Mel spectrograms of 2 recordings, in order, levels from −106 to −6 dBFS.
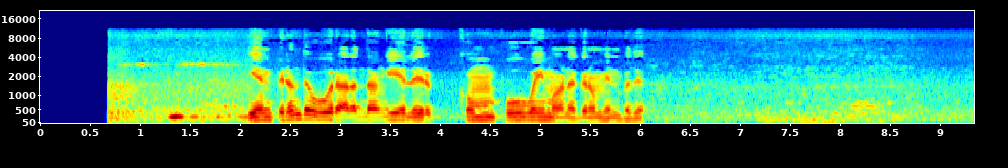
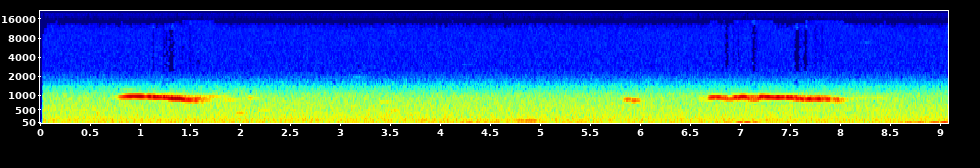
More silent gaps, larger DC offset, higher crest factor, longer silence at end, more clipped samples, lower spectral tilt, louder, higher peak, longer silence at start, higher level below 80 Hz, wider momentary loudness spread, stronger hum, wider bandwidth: neither; neither; about the same, 20 dB vs 18 dB; first, 0.9 s vs 0 s; neither; second, -7.5 dB/octave vs -10 dB/octave; about the same, -18 LUFS vs -19 LUFS; first, 0 dBFS vs -6 dBFS; first, 0.65 s vs 0 s; second, -54 dBFS vs -44 dBFS; second, 20 LU vs 23 LU; neither; first, 10.5 kHz vs 1.9 kHz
